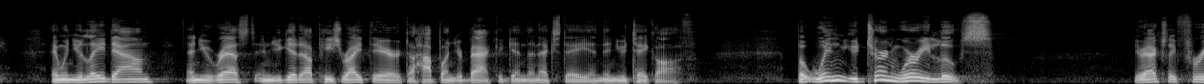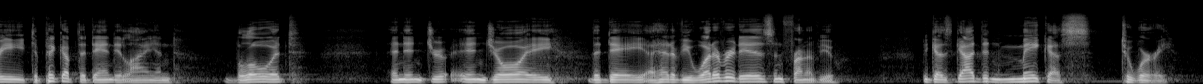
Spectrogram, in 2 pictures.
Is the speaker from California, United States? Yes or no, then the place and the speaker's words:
yes; California, United States; So when you leave Los Angeles driving to where I was raised in San Joaquin Valley, you have to cross pretty good mountain range.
